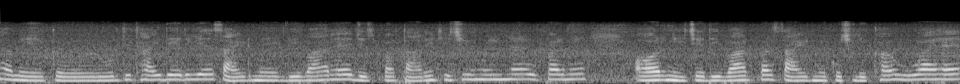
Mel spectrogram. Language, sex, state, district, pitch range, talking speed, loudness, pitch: Hindi, female, Bihar, Jamui, 185-225 Hz, 200 wpm, -14 LUFS, 200 Hz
